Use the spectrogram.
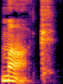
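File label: "muck", British English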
